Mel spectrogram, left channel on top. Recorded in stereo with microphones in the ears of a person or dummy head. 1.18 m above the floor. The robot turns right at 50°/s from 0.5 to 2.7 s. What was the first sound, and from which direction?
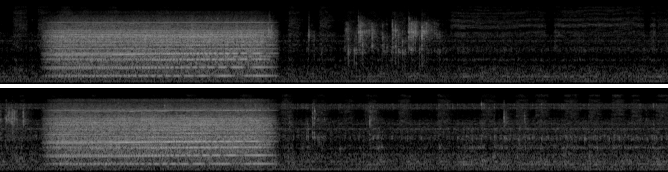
Only background noise.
